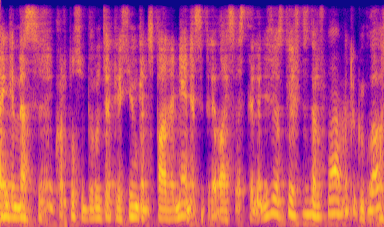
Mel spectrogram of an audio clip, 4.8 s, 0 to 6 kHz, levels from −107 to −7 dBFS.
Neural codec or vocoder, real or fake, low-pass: codec, 24 kHz, 1 kbps, SNAC; fake; 5.4 kHz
